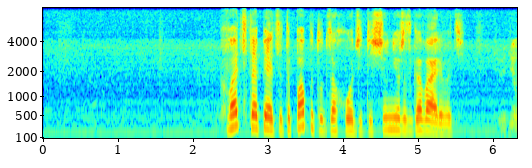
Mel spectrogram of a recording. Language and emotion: Russian, angry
